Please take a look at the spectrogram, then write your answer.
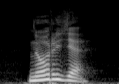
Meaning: Norway (a country in Scandinavia in Northern Europe; capital and largest city: Oslo)
- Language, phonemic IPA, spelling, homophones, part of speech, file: Swedish, /ˈnɔrjɛ/, Norge, Norje, proper noun, Sv-Norge.ogg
